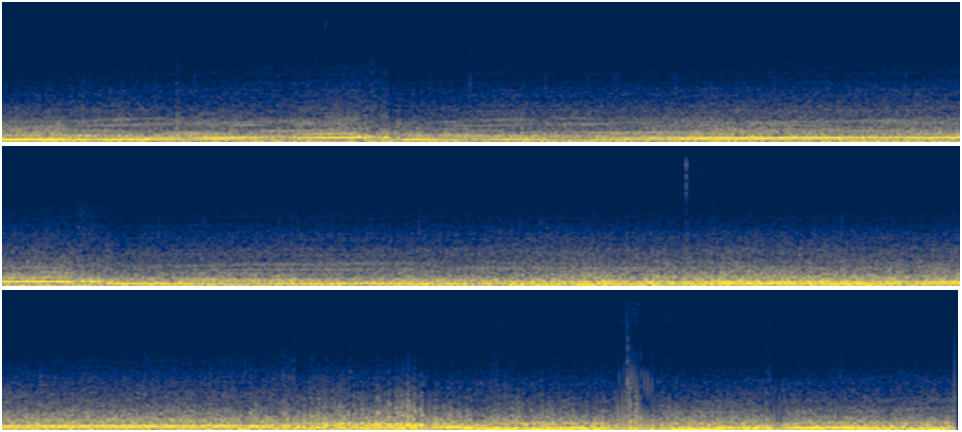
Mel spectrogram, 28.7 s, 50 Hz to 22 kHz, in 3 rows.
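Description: Renault Twingo's 1.2-litre four-cylinder engine heard from inside the cabin, accelerating hard: the pitch climbs, drops at upshifts about four and ten seconds in, then rises slowly at high revs. Near the end it breaks off and changes as the car slows and shifts down, with a brief click, over a steady rumble of road and wind noise.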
